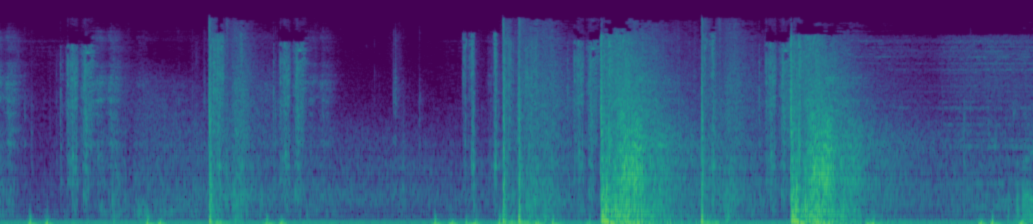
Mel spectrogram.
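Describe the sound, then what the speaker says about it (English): Double pump shotgun fire in a video game, a run of loud, sharp blasts arriving in quick irregular bursts, some doubled, with dense gunfire crackle between them. "I'm gonna get a double compact shotgun."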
